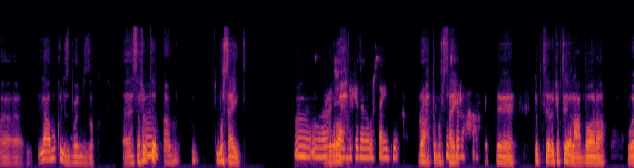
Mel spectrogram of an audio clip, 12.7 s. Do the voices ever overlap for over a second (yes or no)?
no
